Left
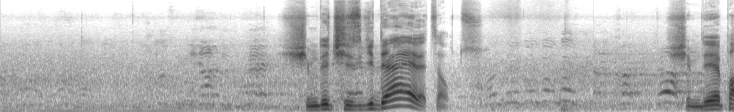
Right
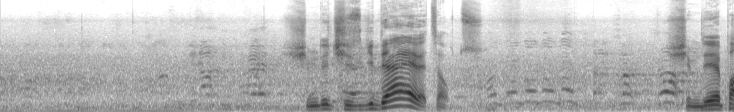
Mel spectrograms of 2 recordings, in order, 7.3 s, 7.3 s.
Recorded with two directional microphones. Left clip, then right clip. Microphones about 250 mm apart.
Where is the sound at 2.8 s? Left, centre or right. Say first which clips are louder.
Left 7 dB; left.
